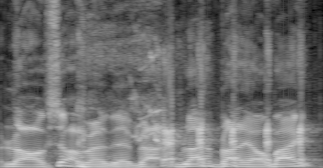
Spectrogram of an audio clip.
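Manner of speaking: hammed-up London Cockney; playful fake Cockney voice; Cockney accent. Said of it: "I'd like to go a little more Cockney with it".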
